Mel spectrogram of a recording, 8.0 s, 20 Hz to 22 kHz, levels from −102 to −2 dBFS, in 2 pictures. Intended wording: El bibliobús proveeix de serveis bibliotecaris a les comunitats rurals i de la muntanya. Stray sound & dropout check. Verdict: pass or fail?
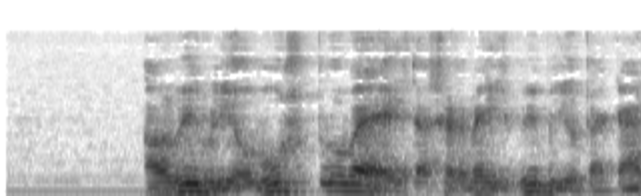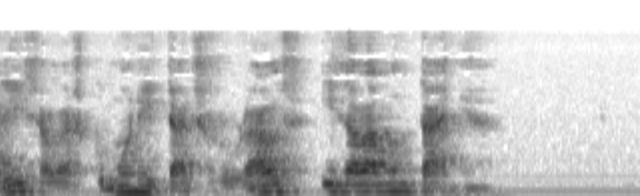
pass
